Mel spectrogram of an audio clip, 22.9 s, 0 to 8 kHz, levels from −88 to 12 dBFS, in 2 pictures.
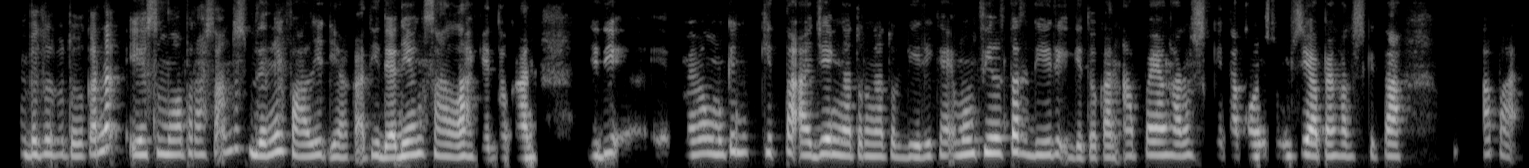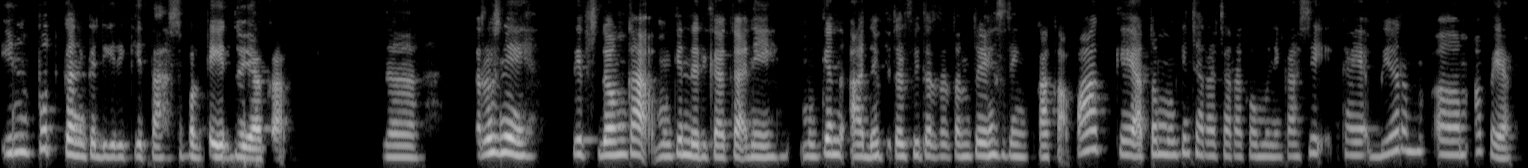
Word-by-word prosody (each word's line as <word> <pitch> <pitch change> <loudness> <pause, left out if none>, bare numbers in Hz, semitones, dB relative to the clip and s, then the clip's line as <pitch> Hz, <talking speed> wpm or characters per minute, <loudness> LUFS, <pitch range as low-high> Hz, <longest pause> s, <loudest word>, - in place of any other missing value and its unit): Betul 245 +1 0
betul. 225 -2 -2
Karena 325 +11 +4
ya 250 0 +3
semua 255 -1 +3
perasaan 260 +4 -3
tuh 355 - -5
sebenarnya 270 +2 +5
valid 230 -1 +1
ya 205 -1 -2
Kak, 240 - -4
tidak 200 -4 +6
ada - - +10
yang 265 - +2
salah 220 -3 +4
gitu 185 0 -10
kan. 190 0 +3 0.4
Jadi, 230 +5 -1
e 335 - -16
memang 265 +2 +1
mungkin 290 0 0
kita 280 0 -5
aja 235 +1 +3
yang 250 - +2
ngatur-ngatur 225 -1 -1
diri 205 +1 0
kayak 230 -1 -3
memfilter 270 +3 +5
diri 245 +1 -1
gitu 200 0 -5
kan, 205 0 -1
apa 225 +1 -3
yang 240 0 +5
harus 225 +1 -1
kita 225 -1 -9
konsumsi, 220 +2 +1
apa 225 0 +6
yang 225 - -1
harus 215 0 -10
kita 220 0 +1 0.6
apa, 250 -2 -7
input 295 +5 -1
kan 245 -3 +4
ke 225 - -2
diri 210 -1 -4
kita 210 -2 -5
seperti 220 -1 +2
itu 200 -1 0
ya 180 -1 +6
Kak. - - -2 0.7
Nah 205 -1 -2 0.4
terus 270 +4 +3
nih 235 -6 +5 0.2
tips 255 0 -4
dong 240 +2 +3
Kak, 245 -2 +4
mungkin 235 +2 0
dari 215 - 0
Kakak 205 -1 -1
nih, 205 0 -3 0.2
mungkin 220 +4 0
ada 215 -1 -2
fitur-fitur 225 +1 -4
tertentu 215 +1 -7
yang 235 +2 +1
sering 220 -2 -6
Kakak 205 0 -5
pakai 330 -5 -1
atau 250 0 -4
mungkin 250 +2 -5
cara-cara 225 -2 -7
komunikasi 215 +4 -9
kayak 235 -3 -6
biar, 300 +9 -5
eee, 255 -5 -4
apa 300 -5 -12
ya, 185 -2 -2
230 Hz, 200 wpm, -23 LUFS, 215-255 Hz, 0.7 s, ada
